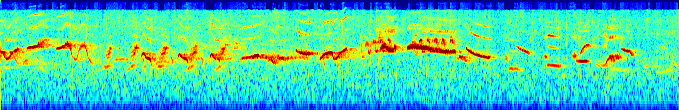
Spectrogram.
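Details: Oriental magpie-robin (kacer) master song with rich filler phrases, used to train caged birds to sing actively. A dense, varied run of high whistles, slurs and quick chirps, with some notes gliding up and down, continues without pause.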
